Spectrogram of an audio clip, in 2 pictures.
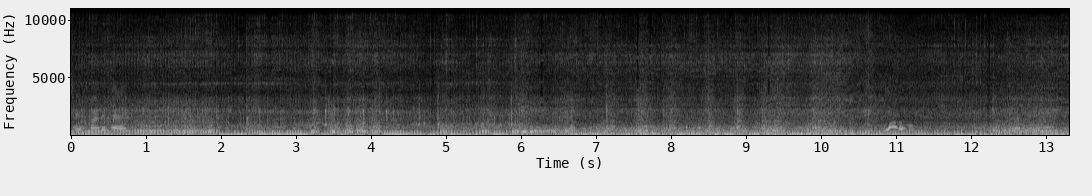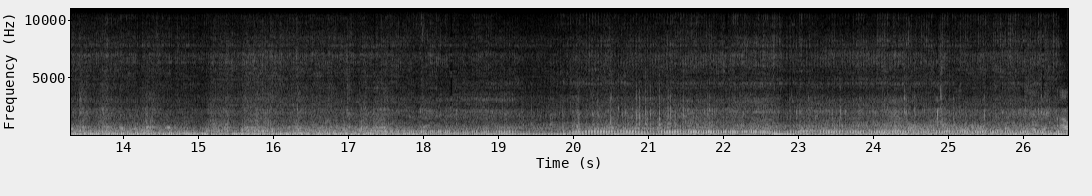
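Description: Honda TRX250X ATV engine revving hard while riding, a loud, continuous rasp that rises and falls with throttle, close and constant, with a voice talking over it at times.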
